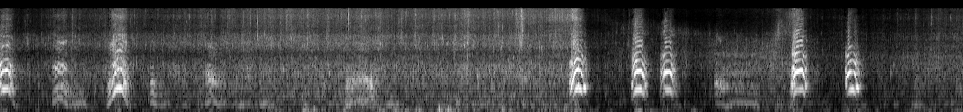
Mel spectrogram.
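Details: Dog beside a fast-flowing river with lots of bubbles, giving scattered sharp barks, a quieter stretch of softer yips in the middle, then a quick run of loud barks, all over steady rushing water.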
